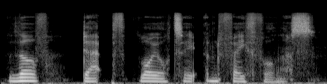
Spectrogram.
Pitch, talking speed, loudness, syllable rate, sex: 140 Hz, 90 wpm, -20 LUFS, 3.1 syllables/s, male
